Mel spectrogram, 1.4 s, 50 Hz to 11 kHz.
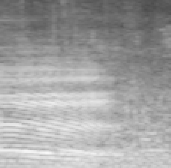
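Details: Sahiwal bull calf being fattened for sale at Ambari haat, Parbatipur, Dinajpur, Bangladesh, 11 May: one steady, drawn-out moo lasting about a second, held at an even pitch and fading at the end.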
